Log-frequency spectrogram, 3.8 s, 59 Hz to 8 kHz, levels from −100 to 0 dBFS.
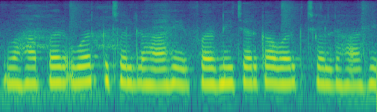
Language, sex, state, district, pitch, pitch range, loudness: Hindi, female, Maharashtra, Mumbai Suburban, 205 Hz, 200-215 Hz, -13 LUFS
